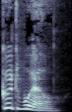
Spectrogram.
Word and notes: goodwill: British English

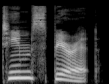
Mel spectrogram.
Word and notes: team spirit: British English

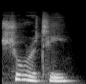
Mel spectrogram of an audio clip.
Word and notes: surety: British English

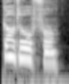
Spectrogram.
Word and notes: god-awful: British English

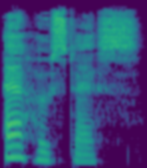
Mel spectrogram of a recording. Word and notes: air-hostess: British English

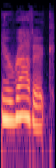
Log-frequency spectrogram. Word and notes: erratic: American English

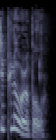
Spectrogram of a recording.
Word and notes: deplorable: British English

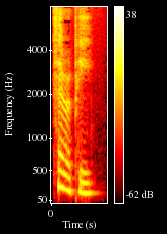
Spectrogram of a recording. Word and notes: therapy: British English

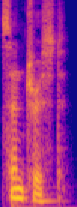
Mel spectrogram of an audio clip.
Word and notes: centrist: British English

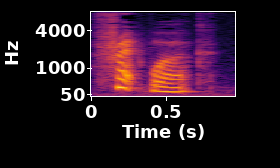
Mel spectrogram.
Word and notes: fretwork: British English

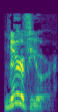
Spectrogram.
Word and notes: nervure: British English

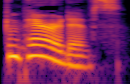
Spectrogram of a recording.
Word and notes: comparatives: American English

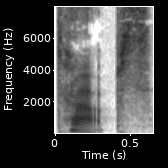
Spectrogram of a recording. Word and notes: taps: British English

